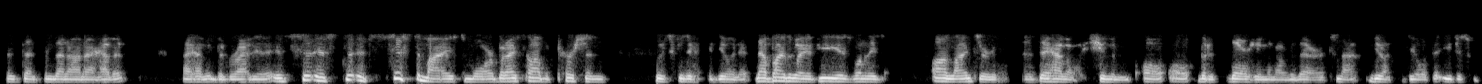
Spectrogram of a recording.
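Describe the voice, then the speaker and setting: A man's voice: mid-range voice, fairly even intonation, fairly quick, slightly rough, no room sound. A man teaching real estate investing in a live online workshop, talking conversationally with rambling asides and self-corrections. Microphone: video call. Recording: tinny call audio, dry.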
